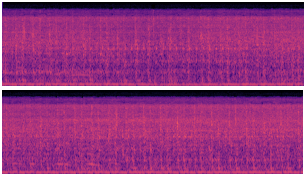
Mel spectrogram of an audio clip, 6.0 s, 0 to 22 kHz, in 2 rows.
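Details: Yamaha 150 hp two-stroke outboard with a busy, uneven, loping idle of about three beats a second that never settles; rough idle problem.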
